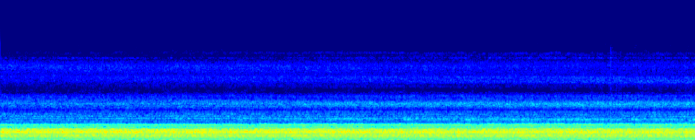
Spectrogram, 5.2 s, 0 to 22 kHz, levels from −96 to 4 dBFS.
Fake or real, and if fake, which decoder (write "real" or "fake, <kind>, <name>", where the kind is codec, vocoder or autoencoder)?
fake, vocoder, BigVGAN v2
